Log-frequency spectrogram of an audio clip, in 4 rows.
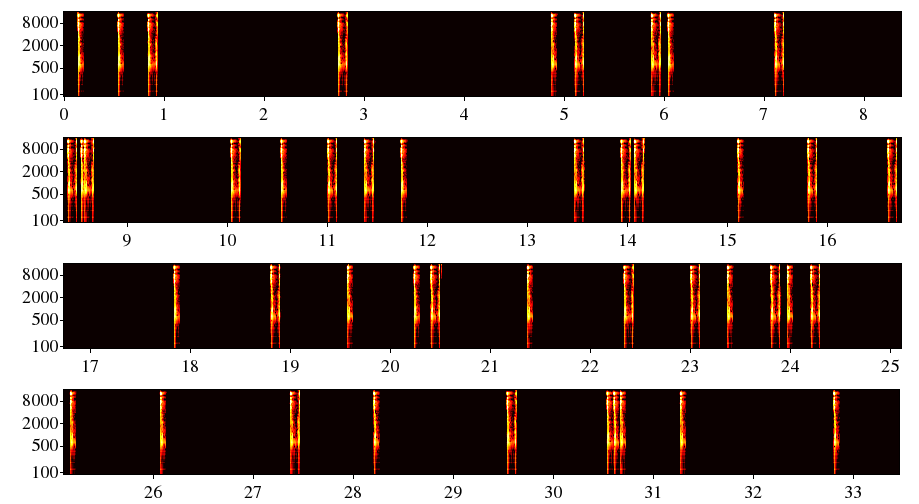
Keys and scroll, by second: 1.1 ctrl+Up, 1.6 ctrl+z, 2.9 ctrl+Up, 3.9 ctrl+Left, 13.8 ctrl+c, 14.6 ctrl+v, 20.0 ctrl+c, 20.8 ctrl+v, 23.7 ctrl+c, 24.9 ctrl+v, 28.8 ctrl+z.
